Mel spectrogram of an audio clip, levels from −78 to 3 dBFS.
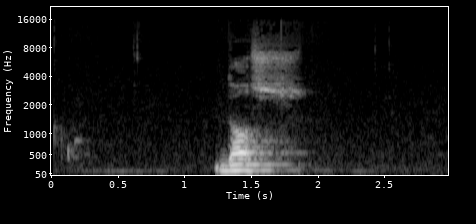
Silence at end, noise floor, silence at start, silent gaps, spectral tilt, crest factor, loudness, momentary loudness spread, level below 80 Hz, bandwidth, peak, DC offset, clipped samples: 1.1 s; -57 dBFS; 1.25 s; none; -5.5 dB/octave; 20 dB; -17 LUFS; 19 LU; -62 dBFS; 15.5 kHz; -2 dBFS; under 0.1%; under 0.1%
